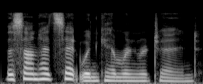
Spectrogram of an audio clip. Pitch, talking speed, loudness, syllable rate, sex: 185 Hz, 205 wpm, -17 LUFS, 5.8 syllables/s, female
